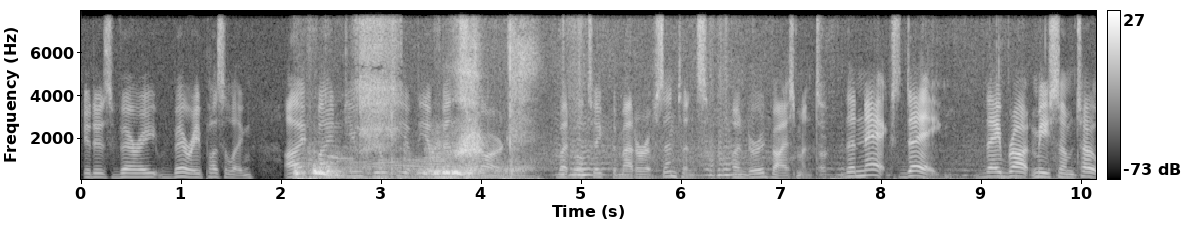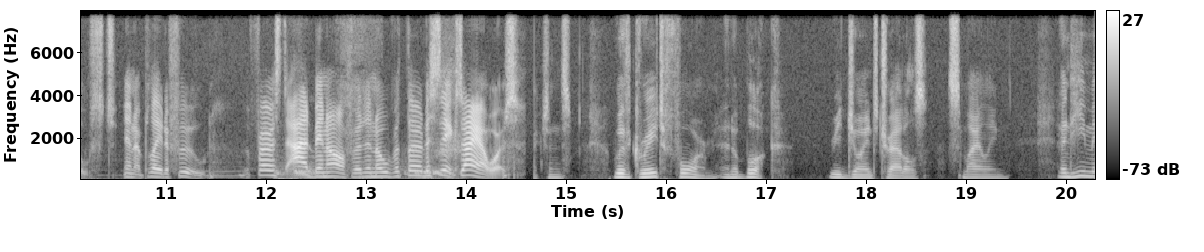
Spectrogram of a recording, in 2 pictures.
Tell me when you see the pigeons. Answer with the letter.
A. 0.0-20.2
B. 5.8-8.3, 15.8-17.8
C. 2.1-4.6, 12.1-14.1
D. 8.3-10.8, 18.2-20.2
C.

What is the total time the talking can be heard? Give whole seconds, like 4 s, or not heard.
20 s.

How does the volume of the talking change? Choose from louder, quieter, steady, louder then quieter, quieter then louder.
louder then quieter.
